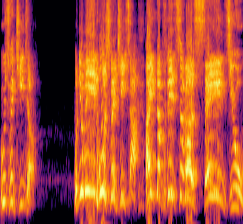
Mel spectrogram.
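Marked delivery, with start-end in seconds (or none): 1.5-4.9 very high, slow, drawn-out angry yell. A son questioned by his parent replies in an angry Vegeta voice. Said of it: "Calm down".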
